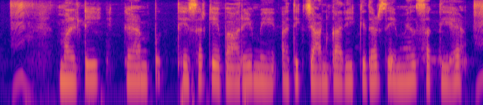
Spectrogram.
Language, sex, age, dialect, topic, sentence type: Hindi, female, 25-30, Garhwali, agriculture, question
